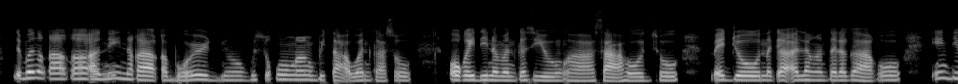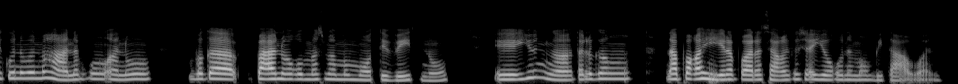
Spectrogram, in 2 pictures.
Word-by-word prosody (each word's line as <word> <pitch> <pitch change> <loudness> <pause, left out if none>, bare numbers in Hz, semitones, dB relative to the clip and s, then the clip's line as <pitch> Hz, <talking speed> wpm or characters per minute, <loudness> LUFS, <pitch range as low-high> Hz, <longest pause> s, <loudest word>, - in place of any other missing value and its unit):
‘di - - +2
ba 290 +1 +7
nakakaano 255 -2 +2
eh 280 - -2
nakaka-bored 205 -2 +2
'no. 195 0 -5
Gusto 210 +3 -6
ko 225 -1 0
ngang 215 -1 0
bitawan 190 -1 -1
kaso 180 +1 -4 0.4
okey 205 0 +6
din 205 +1 0
naman 190 -2 +1
kasi 195 0 -3
yung, 180 0 -3
ah, 170 0 -2
sahod. 175 0 +2
So, 185 -1 -2 0.3
medyo 200 -1 +3
nag-aalangan 195 0 +1
talaga 190 -2 +1
ako. 200 +1 -2 0.3
Eh, - - -2
hindi 285 -1 -4
ko 280 - 0
naman 280 0 0
mahanap 230 -5 0
kung 250 -2 -3
ano, 235 +2 -1 0.4
kumbaga 250 -1 +4 0.2
paano 250 -1 +5
ako 240 - 0
mas 235 +1 -4
mamo-motivate 205 -3 -3
'no, 180 +2 -6 0.5
eh 225 0 +2
yon 295 +2 -2
nga 205 -2 0
talagang 255 +2 -2 0.3
napakahirap 245 -2 +3
para 220 -2 +2
sakin 210 -2 -2
kasi 240 +1 -6
ayoko 220 -2 -2
namang 210 0 -5
bitawan. 200 0 -7
215 Hz, 145 wpm, -23 LUFS, 195-245 Hz, 0.5 s, ba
